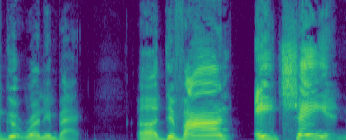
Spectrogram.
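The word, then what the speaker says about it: Achane: running back uh Devon achan that's how you say it a Chan he he corrected that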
